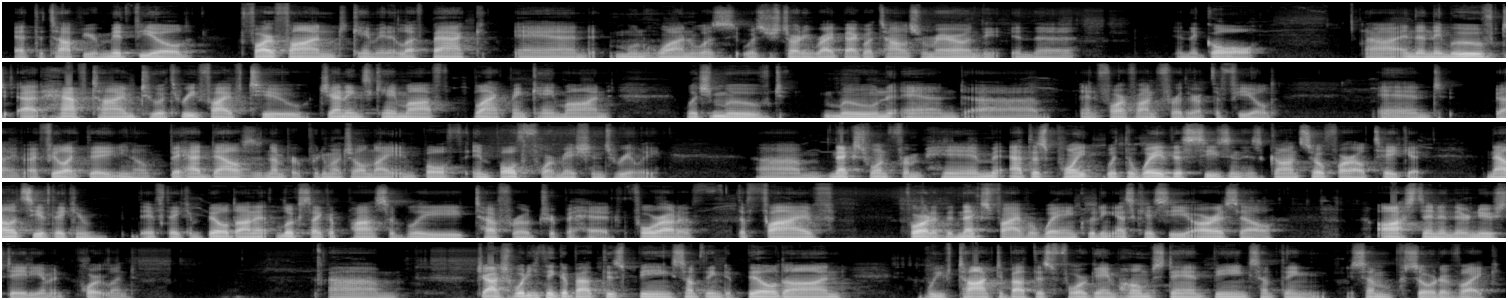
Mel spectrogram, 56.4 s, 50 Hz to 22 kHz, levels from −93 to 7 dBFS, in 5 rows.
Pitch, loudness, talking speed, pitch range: 80 Hz, -23 LUFS, 180 wpm, 75-85 Hz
